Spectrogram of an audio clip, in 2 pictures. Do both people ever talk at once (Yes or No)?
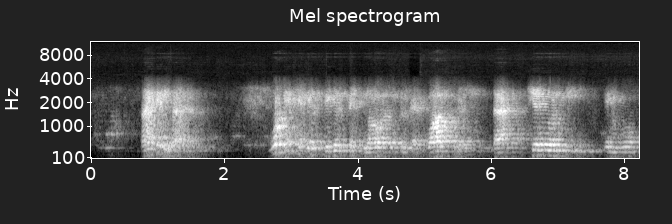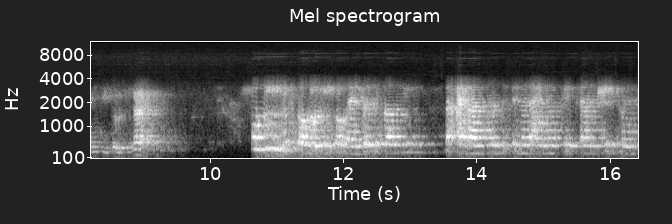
No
